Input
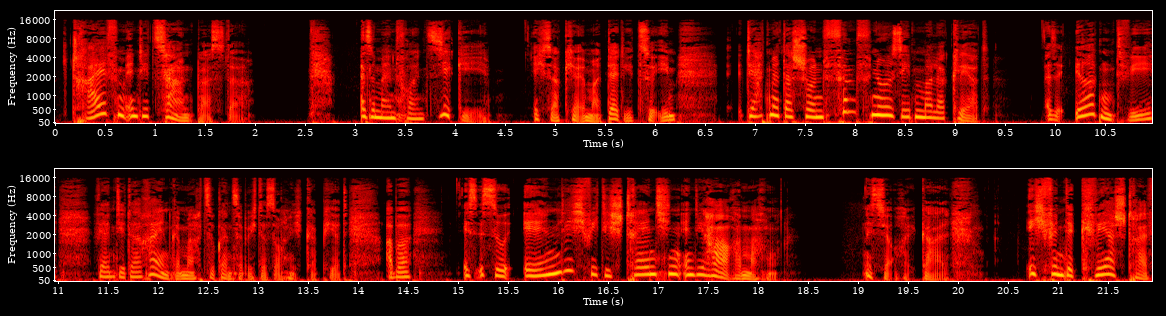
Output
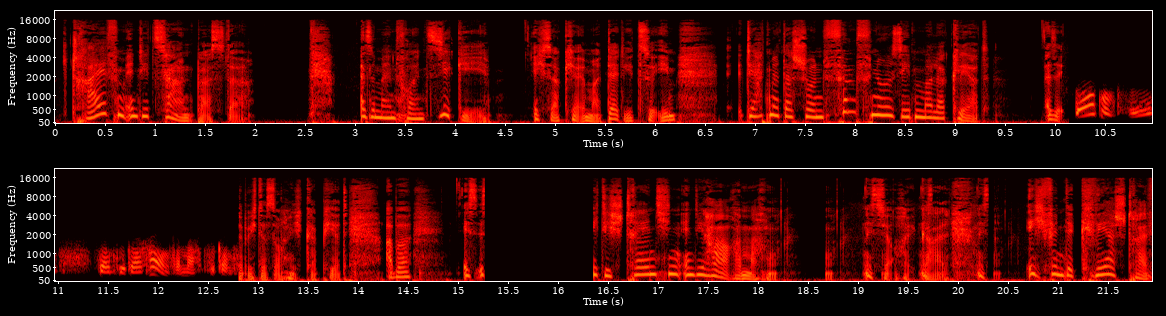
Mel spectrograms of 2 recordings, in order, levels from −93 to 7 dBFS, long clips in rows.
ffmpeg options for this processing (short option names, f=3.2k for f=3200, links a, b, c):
-filter_complex "[0:a]asettb=1/sr,asplit=3[a][b][c];[a]atrim=end=10.134[d];[b]atrim=start=10.13:end=12.81,asetpts=PTS-STARTPTS,afade=t=in:d=0.004:c=qsin,afade=t=out:st=2.676:d=0.004:c=qsin,asuperpass=centerf=660:order=12:qfactor=0.88[e];[c]atrim=start=12.806[f];[d][e]acrossfade=d=0.004:c1=hsin:c2=qsin[g];[g][f]acrossfade=d=0.004:c1=qsin:c2=hsin,asplit=2[h][i];[i]afade=t=in:st=18.11:d=0.01,afade=t=out:st=19.17:d=0.01,aecho=0:1:560|1120|1680|2240|2800|3360|3920|4480|5040|5600|6160|6720:0.707946|0.495562|0.346893|0.242825|0.169978|0.118984|0.0832891|0.0583024|0.0408117|0.0285682|0.0199977|0.0139984[j];[h][j]amix=inputs=2:normalize=0,asplit=3[k][l][m];[k]atrim=end=15.26,asetpts=PTS-STARTPTS,afade=t=out:st=15.256:d=0.004:c=hsin[n];[l]atrim=start=15.26:end=16.35,asetpts=PTS-STARTPTS,volume=0[o];[m]atrim=start=16.35,asetpts=PTS-STARTPTS,afade=t=in:d=0.004:c=hsin[p];[n][o][p]concat=n=3:v=0:a=1,acompressor=threshold=-35dB:ratio=4,volume=-1dB"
